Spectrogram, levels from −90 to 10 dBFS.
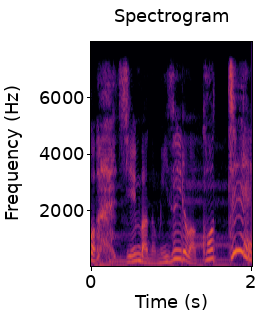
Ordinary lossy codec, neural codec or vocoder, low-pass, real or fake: none; codec, 16 kHz, 16 kbps, FunCodec, trained on Chinese and English, 50 frames a second; 7.2 kHz; fake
